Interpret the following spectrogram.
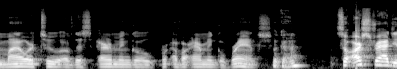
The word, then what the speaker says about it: Aramingo: And I want to make sure I'm pronouncing this area correctly. Is it Aramingo? Aramingo, Aramingo Village.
